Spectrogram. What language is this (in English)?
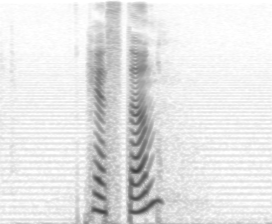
Swedish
